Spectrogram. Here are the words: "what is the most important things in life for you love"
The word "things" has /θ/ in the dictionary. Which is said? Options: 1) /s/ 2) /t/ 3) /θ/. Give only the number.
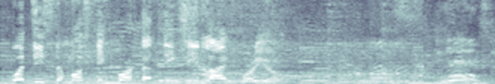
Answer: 2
